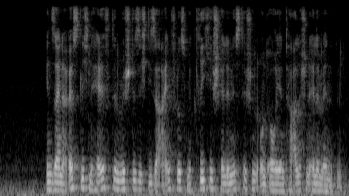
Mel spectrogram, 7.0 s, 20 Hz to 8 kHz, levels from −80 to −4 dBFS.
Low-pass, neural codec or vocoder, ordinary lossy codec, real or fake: 7.2 kHz; none; none; real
